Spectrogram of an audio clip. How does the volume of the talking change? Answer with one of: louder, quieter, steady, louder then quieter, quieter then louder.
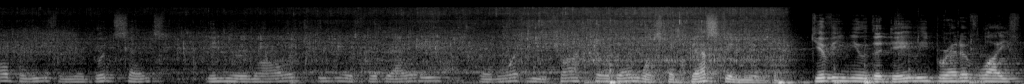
louder.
